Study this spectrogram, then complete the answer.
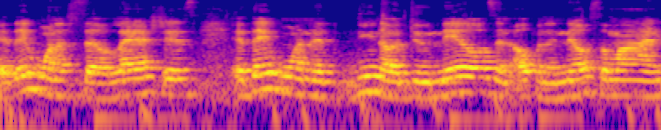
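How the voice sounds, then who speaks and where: Noticeable background noise accompanies a speaker with an American accent. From US South. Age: 20s. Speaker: young business owner and consultant. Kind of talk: interview.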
